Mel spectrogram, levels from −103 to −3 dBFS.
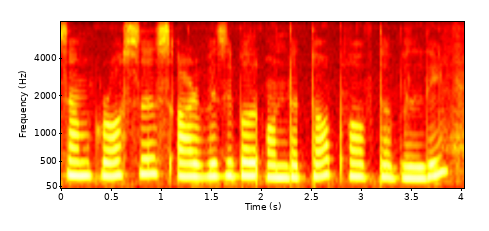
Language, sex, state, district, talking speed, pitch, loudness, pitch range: English, female, Assam, Kamrup Metropolitan, 150 wpm, 235 Hz, -14 LUFS, 220-245 Hz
